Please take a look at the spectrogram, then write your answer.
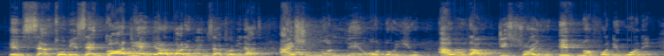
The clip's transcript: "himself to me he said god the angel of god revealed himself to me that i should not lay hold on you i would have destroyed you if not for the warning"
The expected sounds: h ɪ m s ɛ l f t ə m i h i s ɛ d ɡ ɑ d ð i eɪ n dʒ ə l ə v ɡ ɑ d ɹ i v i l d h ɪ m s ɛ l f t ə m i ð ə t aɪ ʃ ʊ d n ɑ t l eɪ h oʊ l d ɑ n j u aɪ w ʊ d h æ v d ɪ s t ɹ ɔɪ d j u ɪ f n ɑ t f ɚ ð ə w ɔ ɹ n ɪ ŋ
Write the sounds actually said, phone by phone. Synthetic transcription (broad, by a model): h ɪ m s ɛ l f t ə m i i s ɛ ɡ ɑ d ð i eɪ n dʒ ə l ə v ɡ ɑ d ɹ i w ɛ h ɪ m s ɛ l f t ə m i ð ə t aɪ ʃ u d n ɑ t l eɪ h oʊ d ɑ n j u aɪ w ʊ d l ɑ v d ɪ s t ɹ ɔɪ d j u ɪ f n ɑ t f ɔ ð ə w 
